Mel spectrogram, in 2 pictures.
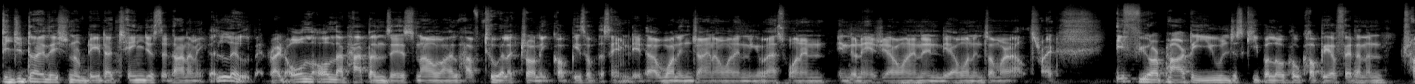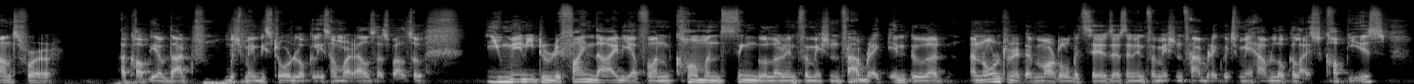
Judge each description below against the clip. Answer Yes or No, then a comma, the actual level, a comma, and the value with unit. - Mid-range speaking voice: No, very low, 90 Hz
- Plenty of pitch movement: No, average, 2.7 semitones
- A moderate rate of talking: No, fast, 215 wpm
